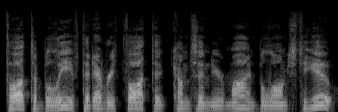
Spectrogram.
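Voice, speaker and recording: Older man, raised pitch, emphatic conversational explainer, close dry recording. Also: a little fast, fairly bright tone, no room sound.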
